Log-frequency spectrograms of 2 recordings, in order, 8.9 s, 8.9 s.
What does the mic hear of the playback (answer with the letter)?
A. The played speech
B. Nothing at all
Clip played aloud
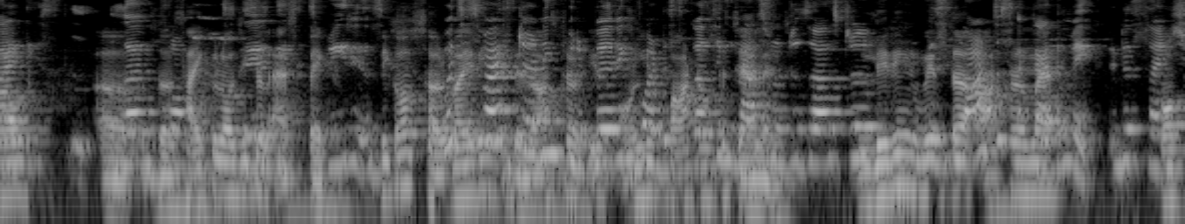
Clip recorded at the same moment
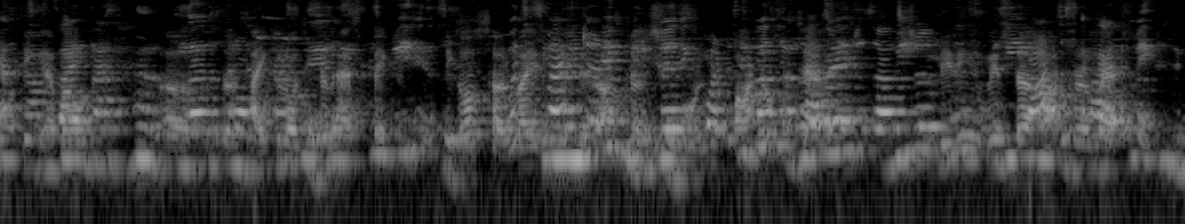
A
